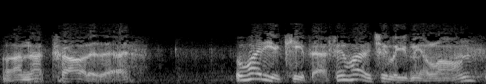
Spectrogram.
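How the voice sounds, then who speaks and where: An actor playing a troubled, guilt-ridden young stowaway in an old radio drama, confessional and halting. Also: male voice, medium pitch, wildly swooping pitch, slight background noise, full character voice. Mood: guarded, pleading. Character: troubled young male stowaway, guilt-haunted, guarded and meek. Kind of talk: 1940s radio drama acting, first-person narration and dialogue. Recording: muffled old radio recording, loud music behind.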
